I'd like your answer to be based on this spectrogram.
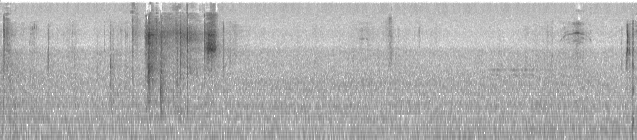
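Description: Computer keyboard keystrokes during year-end maintenance while backing up users, a few quiet scattered clicks over faint steady background noise, with no talking.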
